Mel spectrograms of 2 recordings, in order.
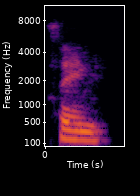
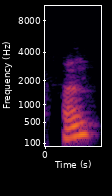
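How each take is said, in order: First: The word is pronounced the English way. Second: The word is pronounced the Hindi way. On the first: The speaker calls it right. "if we would have been talking in English" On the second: The speaker calls it wrong. "if we are talking in Hindi, then it is okay to say Sant"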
